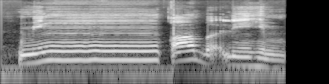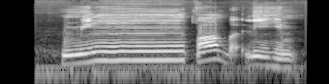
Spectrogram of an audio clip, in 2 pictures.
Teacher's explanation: Ketika kita menyebut nun, kita sudah merasakan huruf qaf. Maka seolah-olah ada bunyi eng di situ. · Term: ikhfa hakiki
